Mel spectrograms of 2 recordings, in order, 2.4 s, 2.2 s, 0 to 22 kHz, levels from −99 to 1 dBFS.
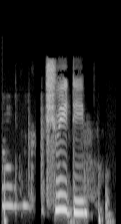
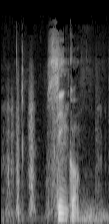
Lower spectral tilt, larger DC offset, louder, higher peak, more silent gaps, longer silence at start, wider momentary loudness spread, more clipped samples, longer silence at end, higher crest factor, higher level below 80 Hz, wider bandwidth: about the same, -3 dB/octave vs -3.5 dB/octave; neither; about the same, -20 LUFS vs -22 LUFS; second, -8 dBFS vs -2 dBFS; first, 0.75-0.81 s vs none; about the same, 0.05 s vs 0.15 s; about the same, 18 LU vs 19 LU; neither; first, 0.2 s vs 0.05 s; second, 16 dB vs 24 dB; first, -42 dBFS vs -50 dBFS; second, 7.8 kHz vs 15 kHz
